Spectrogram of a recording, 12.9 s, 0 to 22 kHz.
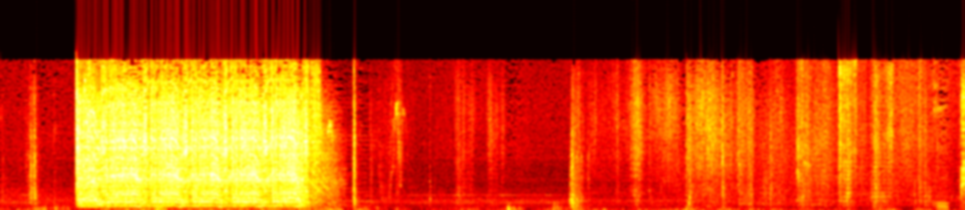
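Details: No-start car undergoing a compression test, with the gauge on cylinder 4: about three seconds of quick, even cranking with plugs out, no drag. Cylinder 4 read 13.5 and all cylinders tested good, so compression is normal.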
